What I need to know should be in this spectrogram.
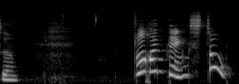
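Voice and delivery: high, slow, stern mouse question. A narrator's reading. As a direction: demand sharply like a strict little mouse. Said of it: "sagte die Maus streng".

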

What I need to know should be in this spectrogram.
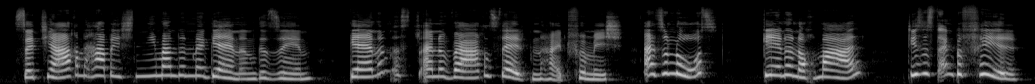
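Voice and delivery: very high, loud royal voice rising to a shout; pompous king building to a loud command. Acted. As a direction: order it grandly, building to a demand. King orders yawning.

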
